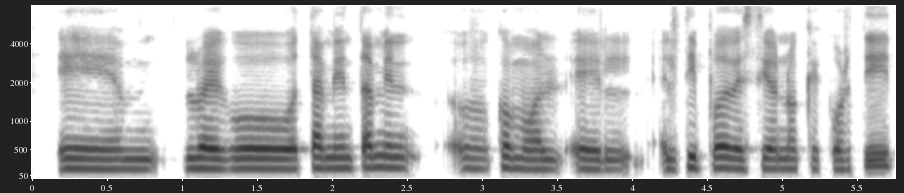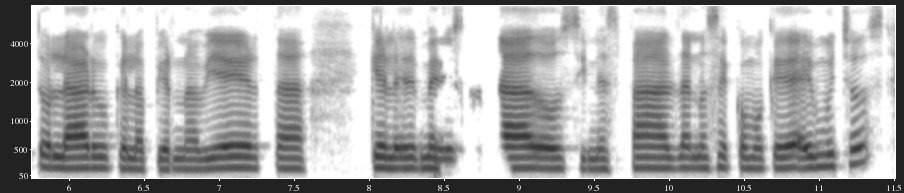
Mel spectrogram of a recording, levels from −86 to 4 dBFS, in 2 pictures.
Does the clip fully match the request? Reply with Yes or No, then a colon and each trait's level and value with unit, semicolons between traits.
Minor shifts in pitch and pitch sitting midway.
Yes: narrow, 1.6 semitones; medium, 180 Hz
